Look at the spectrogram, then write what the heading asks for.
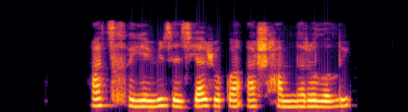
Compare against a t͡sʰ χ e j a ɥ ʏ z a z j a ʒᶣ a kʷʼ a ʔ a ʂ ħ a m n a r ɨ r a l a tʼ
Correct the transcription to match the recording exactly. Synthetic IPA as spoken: a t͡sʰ χ a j a ɥ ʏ z a z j a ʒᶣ a kʷʼ a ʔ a ʂ ħ a m n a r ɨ l a l i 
